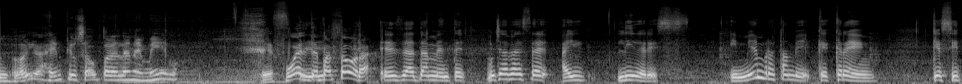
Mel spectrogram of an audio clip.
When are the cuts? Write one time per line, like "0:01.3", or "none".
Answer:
none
